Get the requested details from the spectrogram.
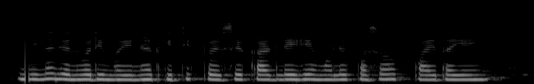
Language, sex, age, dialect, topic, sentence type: Marathi, female, 18-24, Varhadi, banking, question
